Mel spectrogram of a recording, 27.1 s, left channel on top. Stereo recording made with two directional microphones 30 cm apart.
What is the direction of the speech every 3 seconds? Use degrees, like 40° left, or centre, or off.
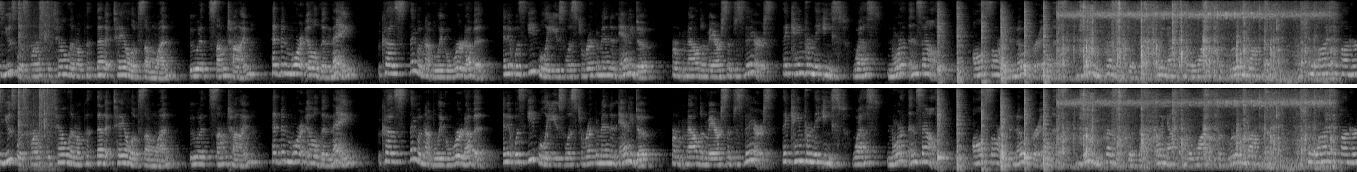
30° right, 30° left, 10° right, 40° right, 50° right, 50° right, 50° right, 50° right, 50° right.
